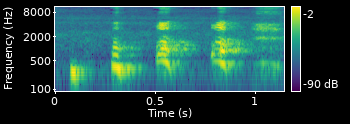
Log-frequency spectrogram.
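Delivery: high bright burst of laughter; real laugh. Real, not acted. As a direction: laugh it off, amused. Laughs about free dress.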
